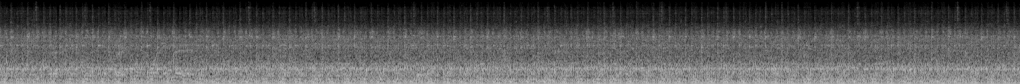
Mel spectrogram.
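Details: Warm flathead V8 after about 20 minutes of idle, temperature back down to 180 degrees with thermostat open, 30 psi oil pressure, no exhaust smoke; steady, even smooth low rumble with no knocks, misses or ticks, healthy.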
